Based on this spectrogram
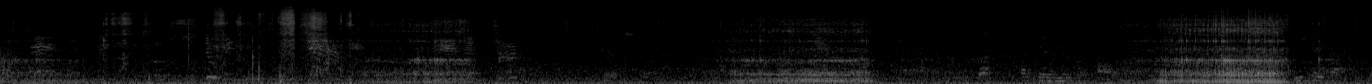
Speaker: my dad snores so much and this is proof okay so i gotta get this on camera because he doesn't believe me i say he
